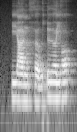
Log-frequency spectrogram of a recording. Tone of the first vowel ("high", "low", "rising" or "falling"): low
